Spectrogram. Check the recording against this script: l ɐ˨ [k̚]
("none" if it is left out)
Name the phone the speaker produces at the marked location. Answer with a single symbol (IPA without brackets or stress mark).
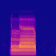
p̚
